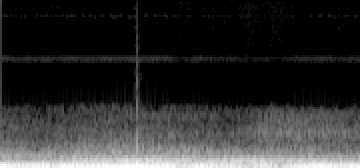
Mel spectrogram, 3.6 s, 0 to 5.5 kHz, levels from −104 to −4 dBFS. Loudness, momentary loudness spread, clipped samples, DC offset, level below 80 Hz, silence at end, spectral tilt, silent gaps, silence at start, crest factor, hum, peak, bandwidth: -18 LUFS; 7 LU; under 0.1%; 4%; -12 dBFS; 0 s; -14 dB/octave; none; 0 s; 12 dB; none; 0 dBFS; 0.6 kHz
